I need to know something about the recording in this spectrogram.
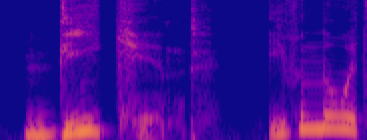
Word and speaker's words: die: The correct pronunciation is die. Die. Not die, Katze. Something terrible is happening to the cat. Poor cat. Pronunciation trick. Die rhymes with free.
